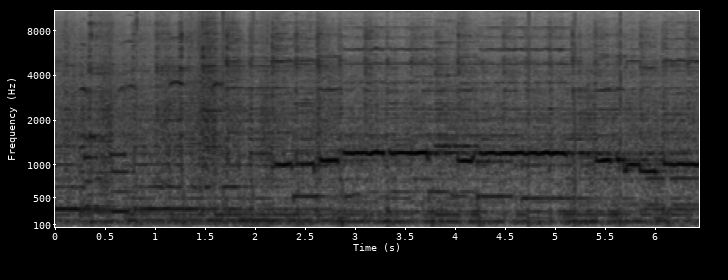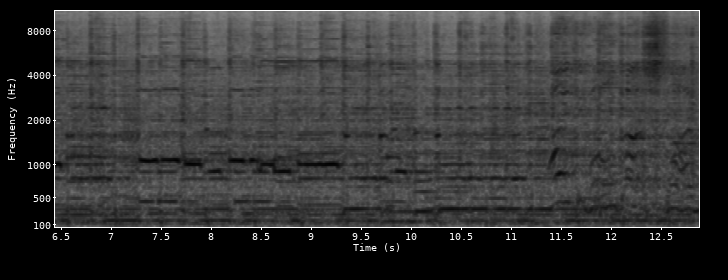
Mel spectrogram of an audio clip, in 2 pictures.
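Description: Live folk band playing an instrumental passage: a stepping melody line over steady strummed and plucked accompaniment from guitars and a long-necked lute, with a frame drum.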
